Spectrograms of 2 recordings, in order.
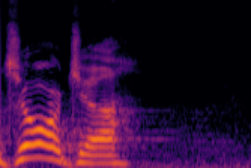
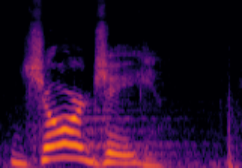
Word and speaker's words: Georgie: lost good you're great meet Georgie not Georgia Georgie my last name is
